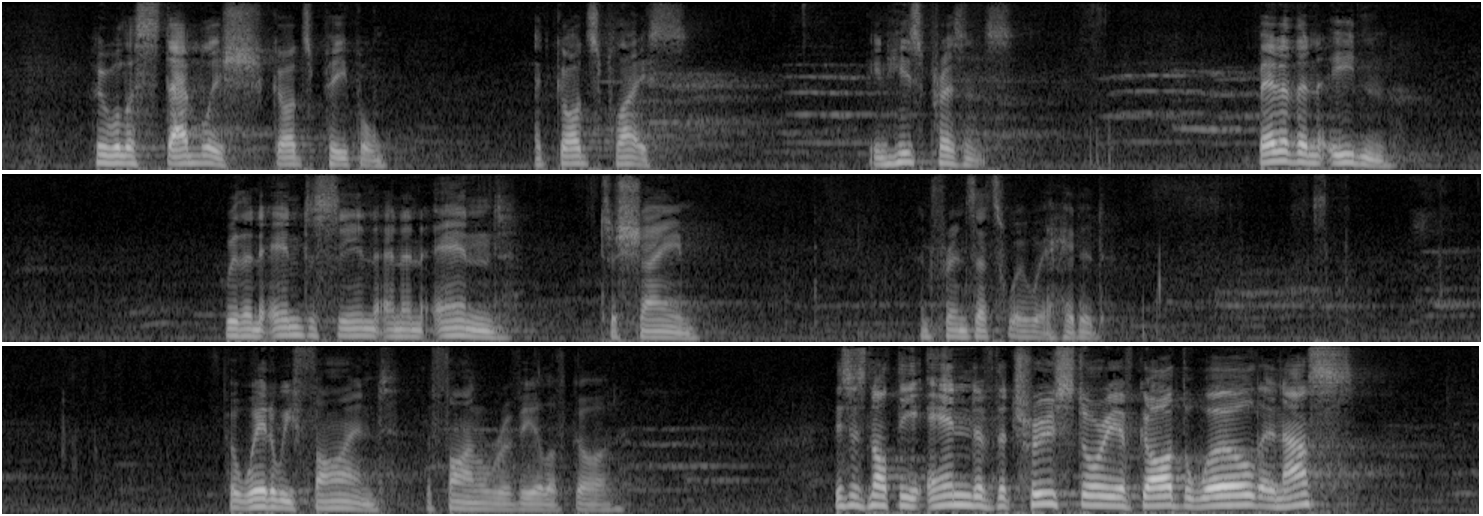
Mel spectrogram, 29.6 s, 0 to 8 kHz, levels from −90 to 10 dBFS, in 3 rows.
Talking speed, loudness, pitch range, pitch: 110 wpm, -26 LUFS, 95-145 Hz, 115 Hz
